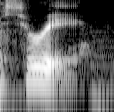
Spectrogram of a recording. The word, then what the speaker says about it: three: So, make sure that when you're doing the r, that you're not tapping. It's not thr. Okay? We want a nice good r, an English r consonant sound. So, th, right? th r, thr, thr. You could also do a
